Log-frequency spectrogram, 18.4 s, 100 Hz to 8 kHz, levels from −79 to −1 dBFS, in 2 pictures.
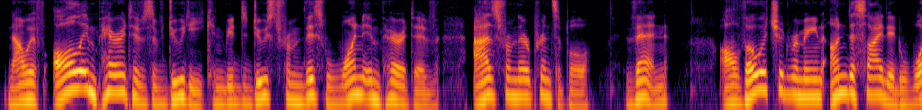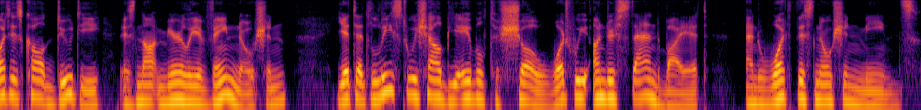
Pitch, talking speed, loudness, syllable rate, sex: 140 Hz, 170 wpm, -18 LUFS, 5.0 syllables/s, male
